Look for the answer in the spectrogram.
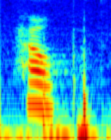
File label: "help", English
